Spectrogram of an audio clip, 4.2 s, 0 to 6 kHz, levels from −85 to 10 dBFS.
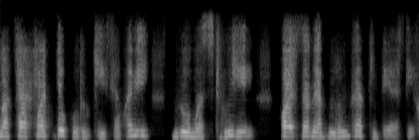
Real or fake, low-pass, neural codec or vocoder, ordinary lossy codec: fake; 5.4 kHz; codec, 16 kHz, 0.5 kbps, FreqCodec, smaller model; none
